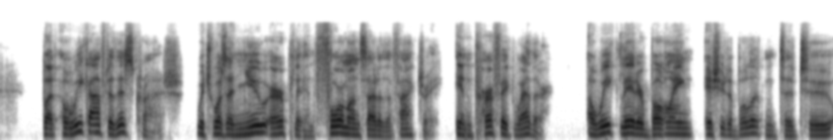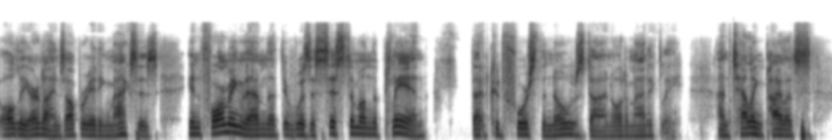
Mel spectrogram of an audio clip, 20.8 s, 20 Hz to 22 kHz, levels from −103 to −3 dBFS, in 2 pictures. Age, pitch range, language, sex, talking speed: 60-79, 115-140 Hz, English, male, 155 wpm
